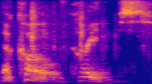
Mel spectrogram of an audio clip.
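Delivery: hoarse, rasping voice. Voicing a figure speaking from behind his visor, raspy voice. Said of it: "you hear you know the a raspy voice".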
